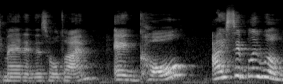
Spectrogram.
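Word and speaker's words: Chaol: Like, how are you going to How are you going to do that? His name is like Cole.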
